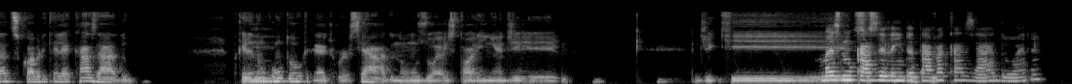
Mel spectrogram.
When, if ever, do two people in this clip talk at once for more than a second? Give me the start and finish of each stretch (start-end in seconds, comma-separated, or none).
8.1-9.5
